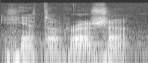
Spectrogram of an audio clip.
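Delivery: put-on a playful English accent on the DLC name Heart of Russia. Vlogger shows off his English accent naming a DLC, playful English accent. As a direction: say Heart of Russia like a native English speaker, quietly showing off. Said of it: "j'ai un accent incroyable".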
